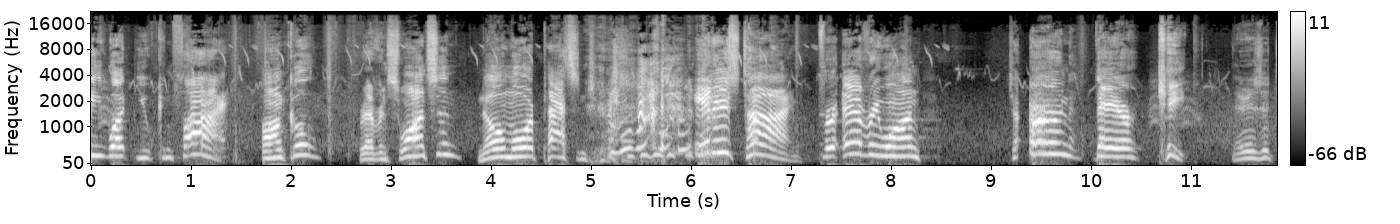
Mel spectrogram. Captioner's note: everyone laugh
